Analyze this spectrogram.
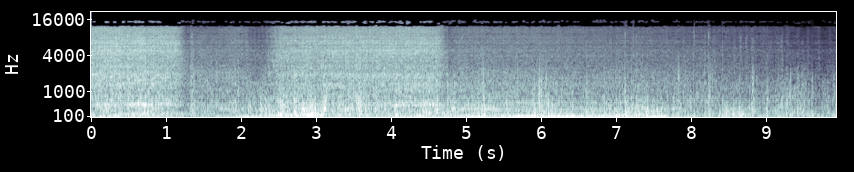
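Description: A lifted rat rod pickup truck driving, heard from inside the cab: its engine runs under a steady wash of wind and road noise, and it eases off near the end.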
